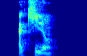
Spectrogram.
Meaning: 1. north wind 2. strong wind, gale
- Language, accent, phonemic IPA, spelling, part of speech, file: French, France, /a.ki.lɔ̃/, aquilon, noun, LL-Q150 (fra)-aquilon.wav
